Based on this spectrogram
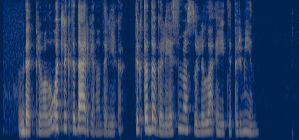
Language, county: Lithuanian, Vilnius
